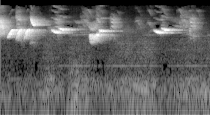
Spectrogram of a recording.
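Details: Double-collared seedeater singing to get females ready: three short, sweet phrases of bright chirps and slurred whistles, each followed by a small pause.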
